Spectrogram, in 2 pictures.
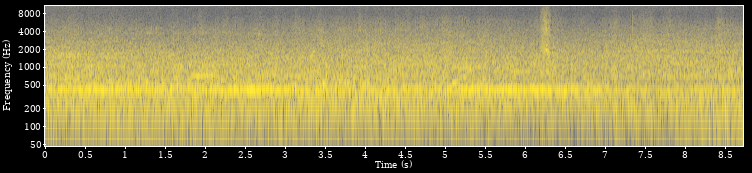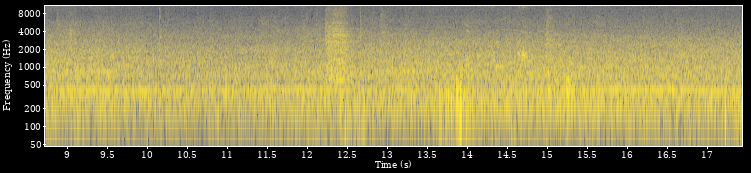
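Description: Tram standing at a stop with its doors open: a steady hum from its onboard equipment over street background noise, with two short hisses about six and twelve seconds in.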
